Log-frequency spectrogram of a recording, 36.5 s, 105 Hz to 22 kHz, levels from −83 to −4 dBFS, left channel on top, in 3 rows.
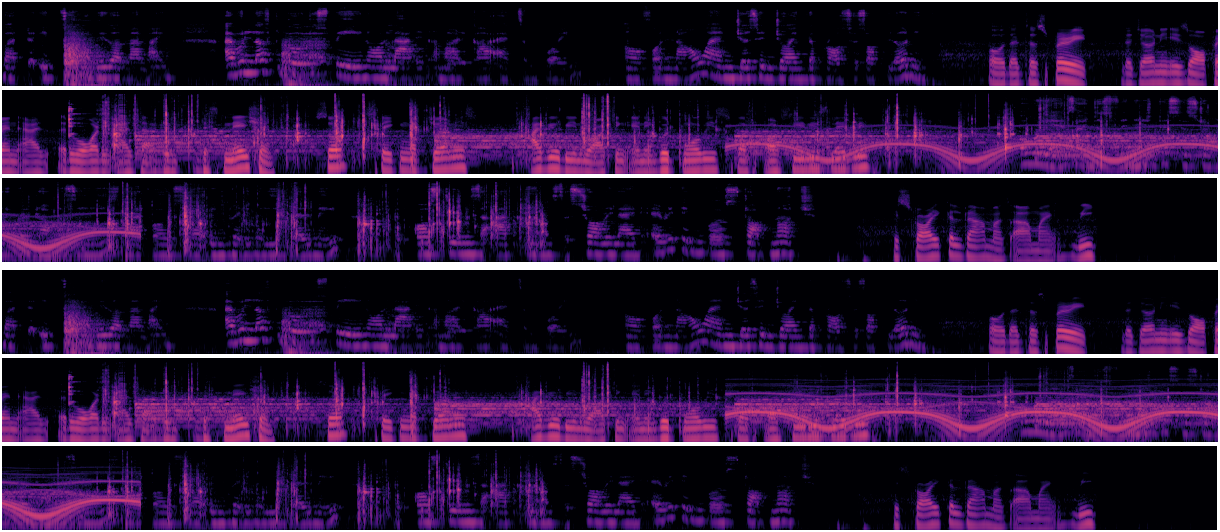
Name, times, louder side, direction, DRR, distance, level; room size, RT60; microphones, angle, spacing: voice 1, 0.0-5.8 6.2-9.3 22.3-32.5, left 4 dB, 35° left, 5.3 m, -54 dB
voice 2, 9.9-10.9 11.2-16.9 17.4-20.9 33.2-35.3, left 2 dB, 75° left, 2.3 m, -46 dB
sound 1, 12.8-14.3 14.7-16.8 17.3-19.8 20.0-24.2 24.5-27.4 27.9-29.8, left 4 dB, 20° left, 1.4 m, -44 dB
sound 2, 13.5-25.5, right 2 dB, 10° right, 1.5 m, -49 dB
sound 3, 19.4-25.7, right 5 dB, 65° right, 0.8 m, -44 dB
head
